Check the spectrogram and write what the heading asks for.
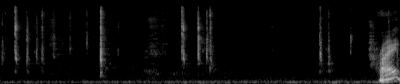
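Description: Typing on a computer keyboard: a scatter of irregular, separate keystrokes.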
